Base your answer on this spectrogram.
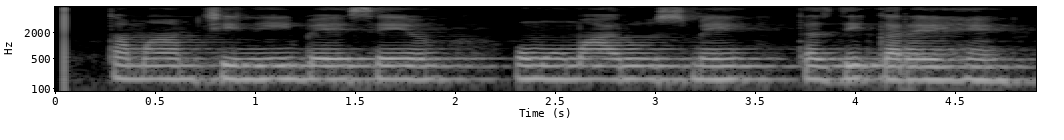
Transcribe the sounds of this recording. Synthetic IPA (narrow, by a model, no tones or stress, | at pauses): t̪ɐmaːmt͡ʃiːnibɛːsẽʊmumaːɾuːsmẽt̪ɐsd̪iːkːəɾːəɦeɦɛ̃ː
